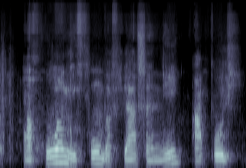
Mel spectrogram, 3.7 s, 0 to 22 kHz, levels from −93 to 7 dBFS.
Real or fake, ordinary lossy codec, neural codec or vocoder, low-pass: fake; Opus, 16 kbps; codec, 44.1 kHz, 7.8 kbps, Pupu-Codec; 19.8 kHz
